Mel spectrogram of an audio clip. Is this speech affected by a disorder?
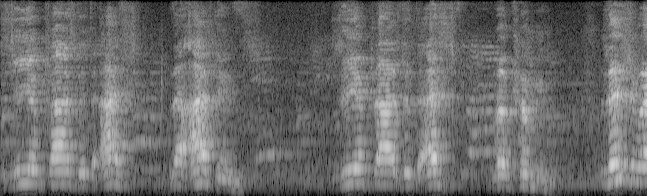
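Yes: cerebral palsy.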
